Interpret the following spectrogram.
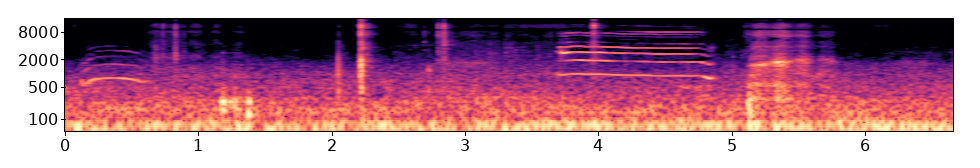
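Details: Stray kitten given water, letting out a short high mew early on, then after clicks and rustling a clear, level, drawn-out meow of about a second, followed by more handling noises.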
